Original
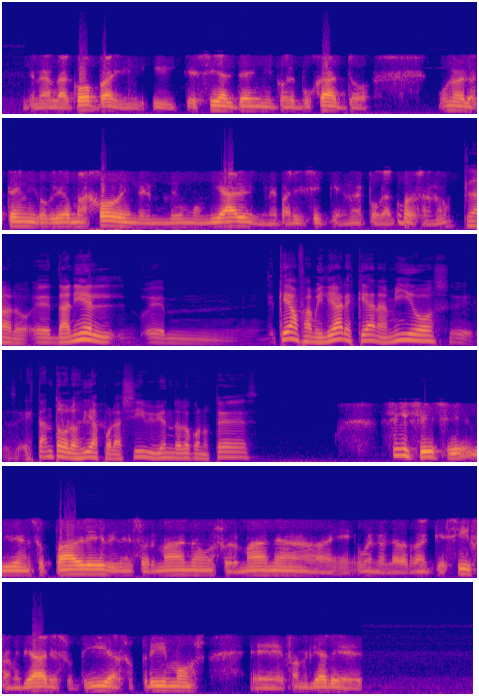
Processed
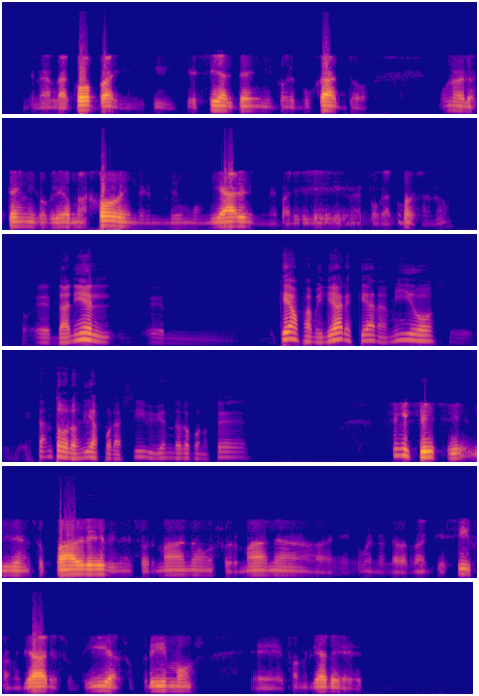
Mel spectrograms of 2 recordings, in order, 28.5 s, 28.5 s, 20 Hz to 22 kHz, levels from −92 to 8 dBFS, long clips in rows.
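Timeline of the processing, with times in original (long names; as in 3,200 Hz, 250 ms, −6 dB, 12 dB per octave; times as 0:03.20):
0:07.63–0:08.12: thrown reverb, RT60 1.6 s, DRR −3 dB
0:09.31–0:09.71: fill with room tone
whole clip: dynamic equaliser 1,700 Hz, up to −4 dB, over −46 dBFS, Q 1.7; expander for the loud parts 2.5 to 1, over −39 dBFS; level +7.5 dB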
